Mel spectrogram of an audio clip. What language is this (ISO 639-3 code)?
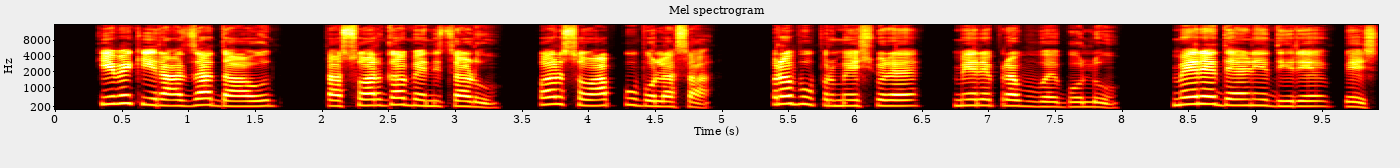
kfx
